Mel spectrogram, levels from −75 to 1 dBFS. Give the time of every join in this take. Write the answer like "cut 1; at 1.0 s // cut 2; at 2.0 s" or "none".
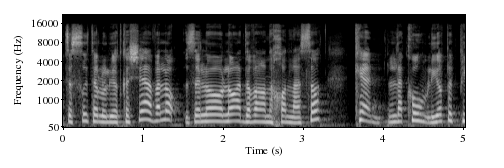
none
